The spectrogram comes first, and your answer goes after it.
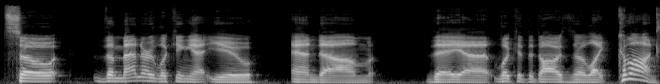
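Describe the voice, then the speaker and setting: A man narrating a tabletop game as game master, relaxed and hesitant with many fillers. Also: mid-range voice, slow, clean tone.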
